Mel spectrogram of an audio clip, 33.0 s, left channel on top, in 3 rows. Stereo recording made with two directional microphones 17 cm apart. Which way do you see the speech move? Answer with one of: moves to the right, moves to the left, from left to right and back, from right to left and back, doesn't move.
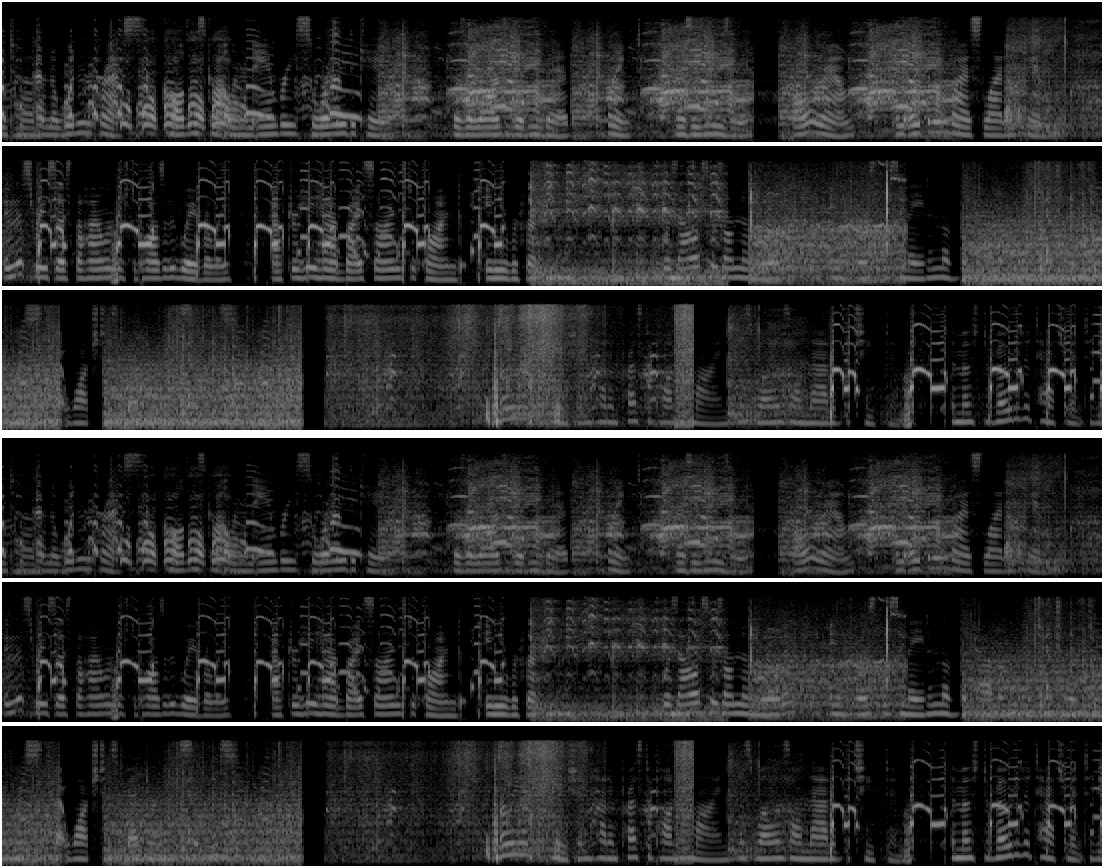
moves to the right.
